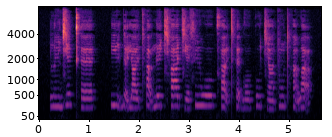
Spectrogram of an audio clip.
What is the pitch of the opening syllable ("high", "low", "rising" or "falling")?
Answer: low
